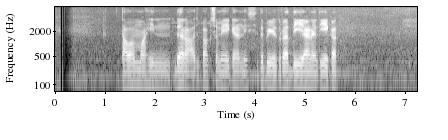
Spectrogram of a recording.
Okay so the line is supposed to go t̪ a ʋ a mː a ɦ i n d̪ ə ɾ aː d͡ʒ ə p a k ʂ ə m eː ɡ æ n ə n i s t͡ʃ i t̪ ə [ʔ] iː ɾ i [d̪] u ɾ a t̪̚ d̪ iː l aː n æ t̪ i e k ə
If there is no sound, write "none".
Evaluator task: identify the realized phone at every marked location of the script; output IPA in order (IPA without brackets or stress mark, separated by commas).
p, t̪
